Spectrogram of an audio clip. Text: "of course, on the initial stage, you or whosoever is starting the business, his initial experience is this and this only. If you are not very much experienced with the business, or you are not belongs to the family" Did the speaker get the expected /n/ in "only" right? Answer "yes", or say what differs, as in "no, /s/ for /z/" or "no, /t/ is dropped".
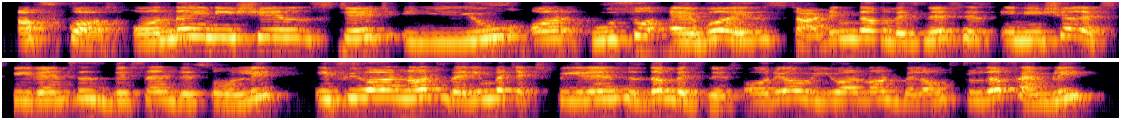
yes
